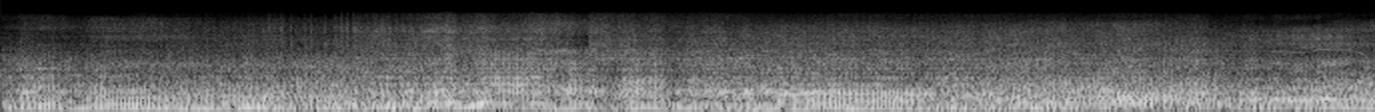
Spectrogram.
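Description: Sidecar motocross racing outfits' engines revving hard, the pitch rising and falling again and again as they accelerate, shift and back off through the corners.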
